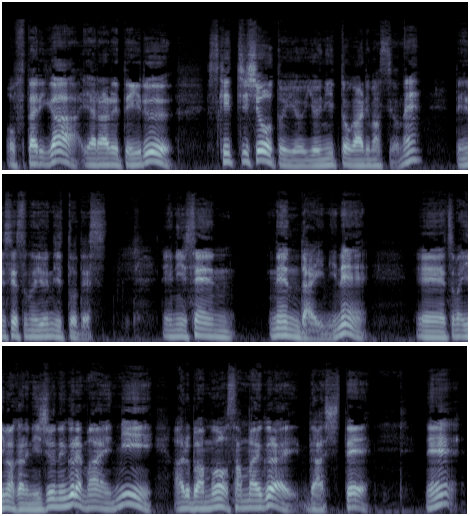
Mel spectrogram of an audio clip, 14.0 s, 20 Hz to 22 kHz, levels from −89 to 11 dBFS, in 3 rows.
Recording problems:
none

